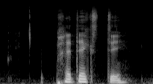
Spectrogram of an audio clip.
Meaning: to give as an excuse
- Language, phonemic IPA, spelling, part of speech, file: French, /pʁe.tɛk.ste/, prétexter, verb, Fr-prétexter.ogg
